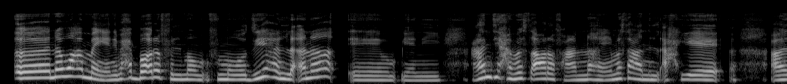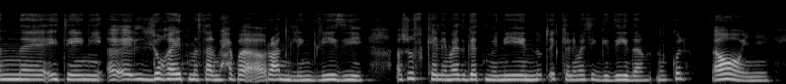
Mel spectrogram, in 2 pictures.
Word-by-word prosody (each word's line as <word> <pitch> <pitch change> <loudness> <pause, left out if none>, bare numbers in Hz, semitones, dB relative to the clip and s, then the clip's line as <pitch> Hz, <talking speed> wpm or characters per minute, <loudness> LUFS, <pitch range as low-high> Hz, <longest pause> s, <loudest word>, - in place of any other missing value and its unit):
آآ، 295 +2 +6
نوعًا 365 +3 +5
ما، 295 -6 +4
يعني 200 +2 -2
باحب 260 +4 +1
أقرا 300 +2 +6
في 315 -6 -8
الم 225 -2 -1
في 205 - -11
المواضيع 230 - +1
اللي 255 -5 +3
أنا 325 +9 +1 0.2
آآ 200 -1 -5
يعني 190 0 -8 0.3
عندي 320 +8 +2
حماس 265 -1 0
أعرف 250 -4 +3
عنّها، 210 +2 -1
يعني 205 +1 -4
مثلًا 260 +2 0
عن 230 -3 +1
الأحياء 215 -1 -2 0.5
عن 225 +3 +2
إيه 225 0 -1
تاني، 220 -1 -1
أ - - -5
أ 220 +2 0
اللغات 240 +1 +2
مثلًا 225 0 -1
باحب 235 +1 -4
أقرا 225 +1 +1
عن 220 0 +1
الإنجليزي 200 0 -1 0.3
أشوف 270 +3 -4
كلمات 225 -3 -1
جات 225 +1 -1
منين 215 0 +1
نطق 220 0 -6
الكلمات 220 -2 -5
الجديدة، 200 -1 -2
من 210 - -8
كل 260 +4 -6 0.3
آه 230 -1 +5
يعني. 180 0 -8
225 Hz, 170 wpm, -25 LUFS, 210-250 Hz, 0.5 s, آآ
